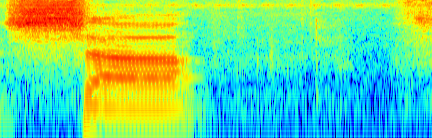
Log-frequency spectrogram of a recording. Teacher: 3 نقطے والے شین کو سیٹی کی آواز میں پڑھیں گے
